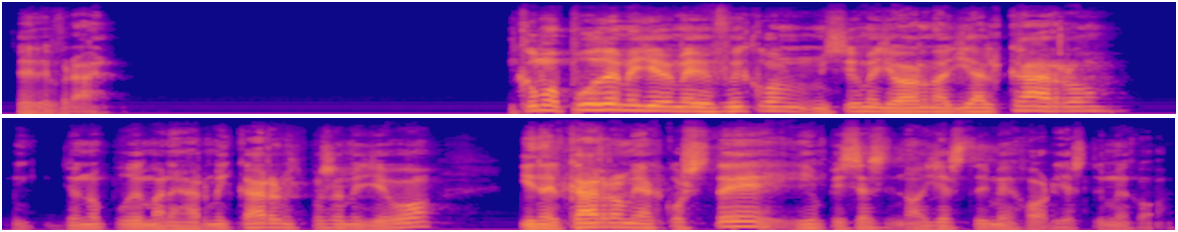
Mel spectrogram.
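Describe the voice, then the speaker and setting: Hombre predicador con voz áspera y brillante. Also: male voice, medium pitch, gravelly, bright, forceful tone. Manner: storytelling, acts out dialogue, many restarts. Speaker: pastor. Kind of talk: sermon testimony.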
